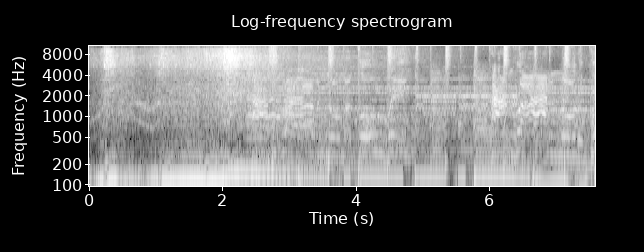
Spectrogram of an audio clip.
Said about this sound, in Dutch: En aan het begin van het nummer hoor je de Goldwing starten. Ja, dat is het mooiste geluid wat er is.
